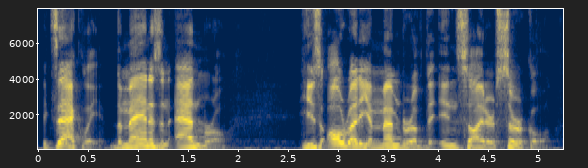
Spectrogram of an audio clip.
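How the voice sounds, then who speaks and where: A man's voice: fairly high pitch, sing-song, a little fast, bright, forceful tone. A man working as an amateur voice actor, talking casually and rehearsing scripted lines. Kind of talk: casual talk and line rehearsal.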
